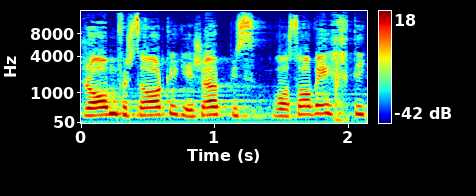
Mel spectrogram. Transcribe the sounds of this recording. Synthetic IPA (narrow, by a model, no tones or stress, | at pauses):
tɾoːmfɛɾsɔɾɡiɡɪʃœpːisʋosoʋɪχti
